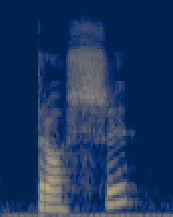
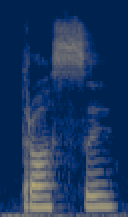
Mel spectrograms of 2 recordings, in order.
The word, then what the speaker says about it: trouxe: I gave three answers- /trosh/, /tros/, or /troks/? Let's learn how to pronounce this word correctly. welcome and let's get started. So the correct answer is the second one- /tros/.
